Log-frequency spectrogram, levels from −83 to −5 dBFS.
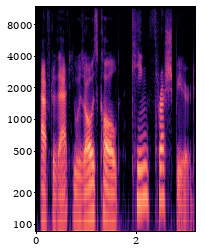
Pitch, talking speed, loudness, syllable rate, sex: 115 Hz, 150 wpm, -24 LUFS, 4.2 syllables/s, male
